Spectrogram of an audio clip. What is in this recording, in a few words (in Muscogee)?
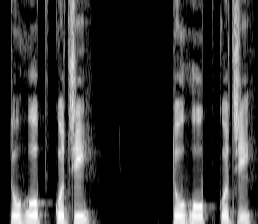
"Tohopkuce", Muscogee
